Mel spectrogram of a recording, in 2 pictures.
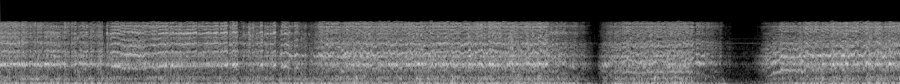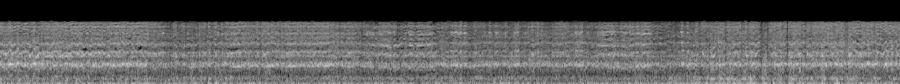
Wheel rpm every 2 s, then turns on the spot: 230, 210, 170, 90, 170, 220, 230, 230, 230.
none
